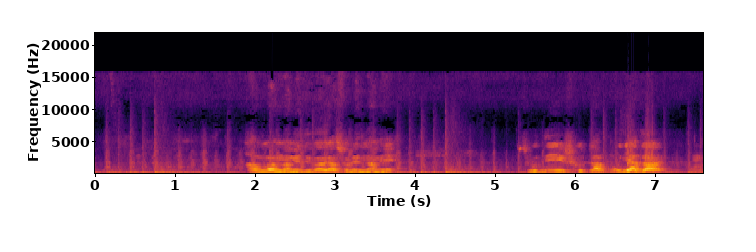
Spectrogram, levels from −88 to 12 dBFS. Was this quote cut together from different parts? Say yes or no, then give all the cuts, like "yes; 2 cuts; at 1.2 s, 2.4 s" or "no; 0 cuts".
no; 0 cuts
